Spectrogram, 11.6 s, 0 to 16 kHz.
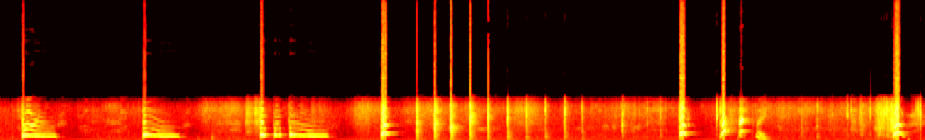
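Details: Eight-week-old blue and white whippet puppy named Bo, female: three high, sharply falling whimpers about 1.5 seconds apart, then a run of short clicking taps and scattered squeaky yips.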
